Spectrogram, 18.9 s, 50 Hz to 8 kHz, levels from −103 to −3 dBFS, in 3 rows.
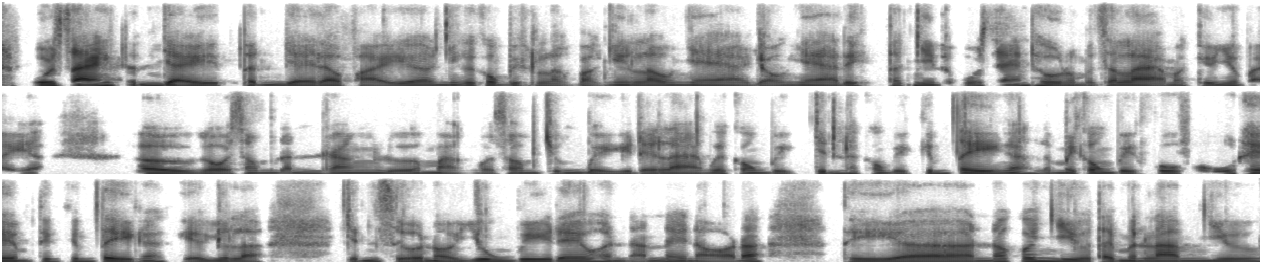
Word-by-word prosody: buổi 115 Hz, +2 st, +6 dB
sáng 120 Hz, +3 st, +9 dB
tỉnh 125 Hz, +5 st, -2 dB
dậy 95 Hz, -4 st, +4 dB
tỉnh 110 Hz, +4 st, -1 dB
dậy 95 Hz, -6 st, +1 dB
là 95 Hz, -1 st, +3 dB
phải, 90 Hz, +7 st, 0 dB
ờ, 115 Hz, -2 st, +1 dB
những 105 Hz, +3 st, -2 dB
cái 135 Hz, -, 0 dB
công 125 Hz, -4 st, 0 dB
việc 100 Hz, -2 st, -5 dB
lặt 90 Hz, -1 st, -5 dB
vặt 90 Hz, -, -2 dB
như 110 Hz, 0 st, 0 dB
lau 100 Hz, 0 st, +1 dB
nhà, 95 Hz, -3 st, -1 dB
dọn 90 Hz, +1 st, -1 dB
nhà 95 Hz, -2 st, 0 dB
đi, 100 Hz, 0 st, 0 dB
tất 125 Hz, -, -4 dB
nhiên 120 Hz, -3 st, +1 dB
là -, -, -9 dB
buổi 100 Hz, -, -3 dB
sáng 115 Hz, +4 st, +1 dB
thường 110 Hz, -8 st, +1 dB
là 95 Hz, -, -2 dB
mình 90 Hz, -1 st, -8 dB
sẽ 105 Hz, -, 0 dB
làm 100 Hz, -3 st, +3 dB
á, 95 Hz, -, -5 dB
kiểu 105 Hz, +1 st, -2 dB
như 125 Hz, -, 0 dB
vậy -, -, -3 dB
á, -, -, -6 dB, 0.5 s
ừ, 105 Hz, -2 st, +3 dB
rồi 95 Hz, -2 st, +1 dB
xong 105 Hz, +3 st, -6 dB
đánh 120 Hz, +5 st, -6 dB
răng 115 Hz, 0 st, -1 dB
rửa 95 Hz, +2 st, -3 dB
mặt, 95 Hz, -7 st, -4 dB
rồi 90 Hz, -, -10 dB
xong 110 Hz, +3 st, -4 dB
chuẩn 105 Hz, +1 st, -4 dB
bị 95 Hz, -6 st, -3 dB
để 95 Hz, +1 st, -1 dB
làm 100 Hz, -2 st, 0 dB
cái 110 Hz, -, -2 dB
công 110 Hz, -1 st, -3 dB
việc 95 Hz, -3 st, -6 dB
chính 120 Hz, +2 st, -1 dB
là 135 Hz, -, -3 dB
công 110 Hz, -2 st, -5 dB
việc 95 Hz, -1 st, -7 dB
kiếm 130 Hz, +2 st, -5 dB
tiền 100 Hz, -3 st, +5 dB
á, 115 Hz, -, +1 dB
là 105 Hz, -, -9 dB
mấy 110 Hz, -, 0 dB
công 120 Hz, -3 st, 0 dB
việc 95 Hz, -3 st, -3 dB
phụ 100 Hz, 0 st, +1 dB
phụ 90 Hz, +2 st, -4 dB
thêm 115 Hz, -1 st, +4 dB
kiếm 130 Hz, -, -4 dB
kiếm 140 Hz, 0 st, -3 dB
tiền 95 Hz, -, +6 dB
á, 110 Hz, +4 st, -3 dB
kiểu 95 Hz, -, -2 dB
như 120 Hz, +2 st, 0 dB
là 100 Hz, -3 st, -1 dB, 0.4 s
chỉnh 115 Hz, -, -3 dB
sửa -, -, 0 dB
nội 90 Hz, +1 st, 0 dB
dung 120 Hz, -1 st, +2 dB
video, 120 Hz, -1 st, +3 dB
hình 105 Hz, -4 st, -3 dB
ảnh 90 Hz, +5 st, -5 dB
này 120 Hz, -4 st, -2 dB
nọ 90 Hz, -1 st, -2 dB
đó, -, -, +5 dB, 0.4 s
thì, 100 Hz, -1 st, 0 dB
à, 95 Hz, 0 st, +3 dB
nó 135 Hz, +7 st, -1 dB
có 165 Hz, +3 st, 0 dB
nhiều, 115 Hz, -6 st, +2 dB
tại 105 Hz, -, +1 dB
mình 110 Hz, -1 st, 0 dB
làm 105 Hz, 0 st, +3 dB
nhiều, 105 Hz, 0 st, -1 dB
105 Hz, 295 wpm, -26 LUFS, 95-115 Hz, 0.5 s, sáng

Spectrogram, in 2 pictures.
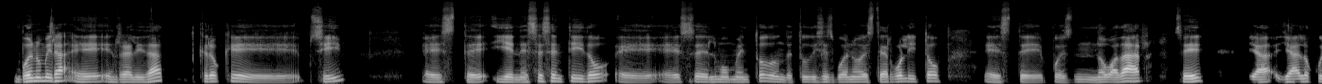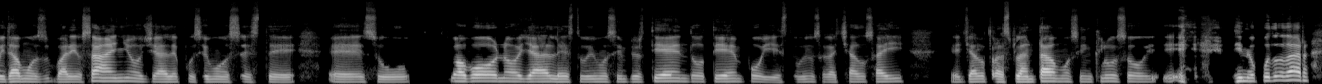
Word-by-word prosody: Bueno, 145 Hz, +6 st, +4 dB
mira, 160 Hz, 0 st, +4 dB
eh, 125 Hz, 0 st, 0 dB
en 120 Hz, -3 st, -3 dB
realidad 115 Hz, +7 st, +2 dB, 0.3 s
creo 140 Hz, +1 st, 0 dB
que 100 Hz, -9 st, -2 dB
sí. 150 Hz, +10 st, -2 dB, 0.8 s
Este, 110 Hz, 0 st, -2 dB
y 120 Hz, -3 st, -1 dB
en 110 Hz, -1 st, 0 dB
ese 110 Hz, +7 st, 0 dB
sentido, 145 Hz, +2 st, 0 dB
eh, 105 Hz, +1 st, -5 dB
es 110 Hz, +3 st, -5 dB
el 115 Hz, -2 st, 0 dB
momento 115 Hz, +4 st, -3 dB
donde 120 Hz, -8 st, -2 dB
tú 115 Hz, -, -5 dB
dices: 115 Hz, 0 st, -4 dB
"Bueno, 115 Hz, +1 st, -1 dB
este 115 Hz, -, -1 dB
arbolito, 135 Hz, +3 st, -1 dB, 0.4 s
este, 105 Hz, -2 st, -4 dB
pues, 100 Hz, -3 st, -6 dB
no 115 Hz, -1 st, -3 dB
va 115 Hz, -, +3 dB
a -, -, +1 dB
dar, 145 Hz, +1 st, +8 dB, 0.3 s
¿sí? 135 Hz, +5 st, +4 dB, 0.4 s
Ya 120 Hz, 0 st, +3 dB
ya 125 Hz, +2 st, +3 dB
lo 135 Hz, 0 st, 0 dB
cuidamos 130 Hz, 0 st, +1 dB
varios 125 Hz, +2 st, 0 dB
años, 150 Hz, -4 st, +3 dB
ya 125 Hz, -2 st, +1 dB
le 125 Hz, 0 st, -1 dB
pusimos, 120 Hz, -2 st, -5 dB
este, 110 Hz, -1 st, -4 dB, 0.3 s
eh, 120 Hz, 0 st, -1 dB
su 115 Hz, +1 st, -3 dB, 0.4 s
su 150 Hz, -, 0 dB
abono, 145 Hz, -1 st, +5 dB
ya 135 Hz, 0 st, +4 dB
le 130 Hz, -1 st, +1 dB
estuvimos 130 Hz, +1 st, -4 dB
invirtiendo 135 Hz, +2 st, 0 dB
tiempo 135 Hz, -1 st, -1 dB
y 110 Hz, -1 st, -5 dB
estuvimos 120 Hz, +4 st, -9 dB
agachados 120 Hz, +2 st, -5 dB
ahí, 135 Hz, +1 st, -1 dB, 0.4 s
eh, -, -, -7 dB
ya 125 Hz, +2 st, +1 dB
lo 130 Hz, -, -1 dB
trasplantamos 130 Hz, +3 st, +4 dB
incluso 135 Hz, 0 st, -4 dB
y -, -, -10 dB, 0.7 s
y 155 Hz, -, +5 dB
no 150 Hz, -1 st, +2 dB
pudo 175 Hz, +5 st, +2 dB
dar". 195 Hz, -1 st, +7 dB
125 Hz, 145 wpm, -23 LUFS, 115-140 Hz, 0.8 s, dar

